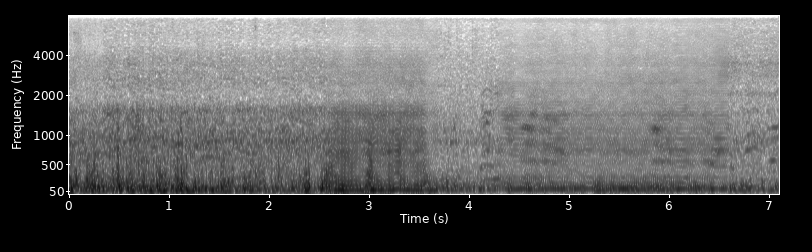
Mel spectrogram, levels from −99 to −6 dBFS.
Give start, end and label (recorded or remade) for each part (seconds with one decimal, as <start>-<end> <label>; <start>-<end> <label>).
0.0-2.6 recorded; 2.6-3.7 remade; 3.7-4.3 recorded; 4.3-6.6 remade; 6.6-7.1 recorded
